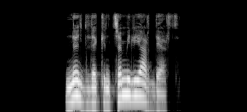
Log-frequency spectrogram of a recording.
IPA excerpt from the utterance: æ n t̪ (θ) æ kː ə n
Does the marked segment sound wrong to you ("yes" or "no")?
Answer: yes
